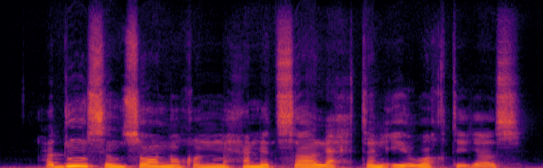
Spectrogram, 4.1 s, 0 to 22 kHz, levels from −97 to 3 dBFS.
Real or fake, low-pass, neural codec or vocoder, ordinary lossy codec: fake; none; codec, 44.1 kHz, 7.8 kbps, Pupu-Codec; none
